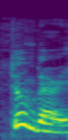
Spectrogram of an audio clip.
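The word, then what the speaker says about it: Thunberg: the year wow clement crisis activist greta thunderberg tuneburg actually if you hear her pronounce it it it sounds like it's very strange toonberry yeah yeah well it's like you know brattleboro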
